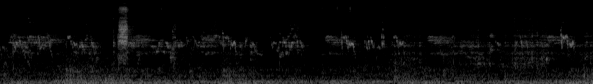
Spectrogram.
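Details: Budgerigar chirping happily: continuous soft scratchy warble with short whistled squeaks and one loud sharp click near the start, over a low background hum.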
